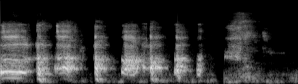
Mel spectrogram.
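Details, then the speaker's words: An herbalist imitates paroxysmal coughing, a cough that cannot be stopped: a fit of about eight rapid coughs in a row, then a long drawn-in breath. "You have paroxysmal coughing. That's when you can't stop, which is a little bit overlapping with that last one, but it's like"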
